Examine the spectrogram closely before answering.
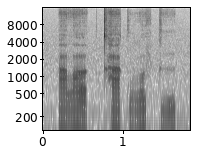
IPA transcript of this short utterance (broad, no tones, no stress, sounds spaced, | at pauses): a lˠ ɐ | kʰ a k u lˠ ʉ f k ɨ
